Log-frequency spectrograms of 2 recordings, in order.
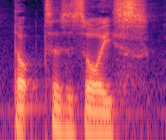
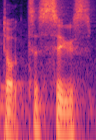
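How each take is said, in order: First: The name begins with a buzzing z sound. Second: The name begins with a hissing s sound. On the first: This is how the name is meant to be said. "I think it's meant to be pronounced Doctor Zeus" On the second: This is how most people assume it is said. "we'll say Doctor Seuss because that's what everyone assumes"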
